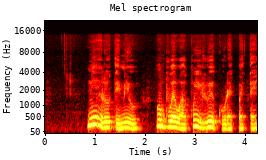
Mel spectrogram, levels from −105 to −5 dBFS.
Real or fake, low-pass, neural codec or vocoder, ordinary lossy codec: fake; 14.4 kHz; vocoder, 44.1 kHz, 128 mel bands every 256 samples, BigVGAN v2; none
